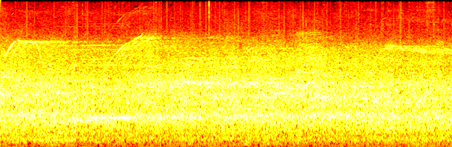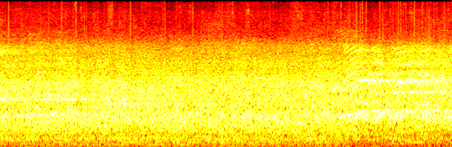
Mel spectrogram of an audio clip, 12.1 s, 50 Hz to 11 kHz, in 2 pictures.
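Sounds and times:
crowd noise in echoing hall: 0.0s - 12.0s.

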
